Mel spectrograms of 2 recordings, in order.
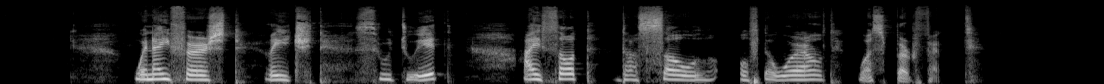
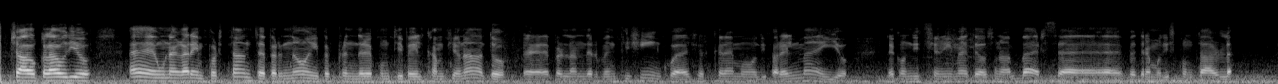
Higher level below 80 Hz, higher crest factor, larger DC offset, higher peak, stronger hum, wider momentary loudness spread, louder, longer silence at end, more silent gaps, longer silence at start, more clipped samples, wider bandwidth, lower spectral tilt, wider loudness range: second, -54 dBFS vs -38 dBFS; about the same, 18 dB vs 20 dB; neither; about the same, -2 dBFS vs -4 dBFS; neither; first, 22 LU vs 13 LU; first, -18 LUFS vs -24 LUFS; first, 1.3 s vs 0 s; neither; first, 0.9 s vs 0 s; neither; first, 16.5 kHz vs 7.4 kHz; second, -2.5 dB/octave vs -7.5 dB/octave; about the same, 7 LU vs 9 LU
